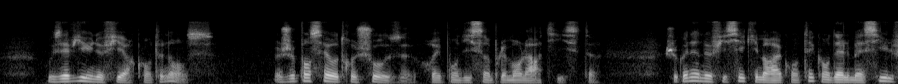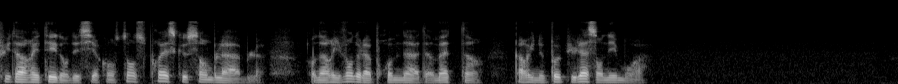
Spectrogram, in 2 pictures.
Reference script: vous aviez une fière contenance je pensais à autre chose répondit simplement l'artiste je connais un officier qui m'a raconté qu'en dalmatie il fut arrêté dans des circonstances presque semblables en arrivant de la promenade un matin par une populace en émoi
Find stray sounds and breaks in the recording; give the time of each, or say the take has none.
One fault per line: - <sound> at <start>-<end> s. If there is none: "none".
none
